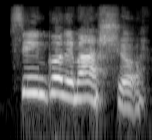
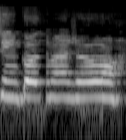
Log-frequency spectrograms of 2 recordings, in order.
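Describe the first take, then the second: First: It is said in an Argentinian accent. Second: It is said in an American accent. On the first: "I'm going to say it in an Argentinian accent" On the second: "that was my very Americanized accent"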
